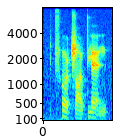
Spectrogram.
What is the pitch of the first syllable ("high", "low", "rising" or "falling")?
falling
